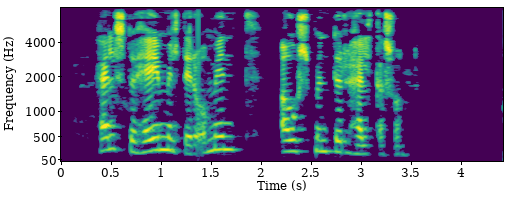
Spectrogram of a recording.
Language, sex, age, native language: Icelandic, female, 40-49, Icelandic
